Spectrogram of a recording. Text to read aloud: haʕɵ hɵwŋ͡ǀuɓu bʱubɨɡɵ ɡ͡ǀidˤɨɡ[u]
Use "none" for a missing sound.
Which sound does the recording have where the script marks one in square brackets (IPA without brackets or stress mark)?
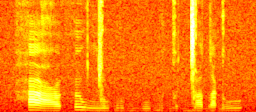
u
